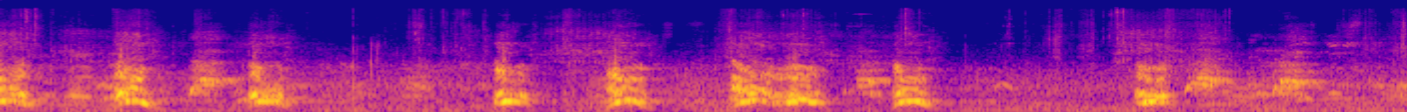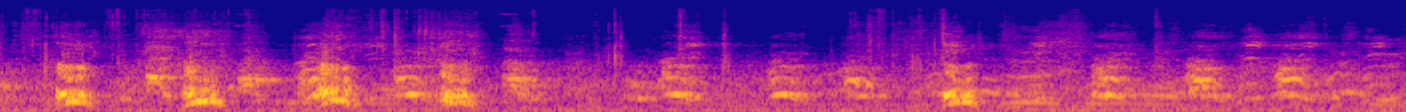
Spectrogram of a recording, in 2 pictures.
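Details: Young Cane Corso learning the ropes during training, giving short, harsh barks in uneven bursts, about one every half second to second and a half, with human voices speaking between and over them.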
